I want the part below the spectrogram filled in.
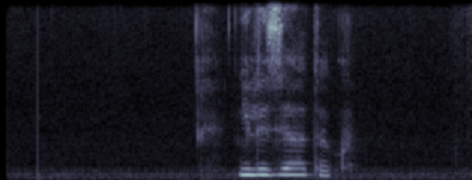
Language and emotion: Russian, sad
